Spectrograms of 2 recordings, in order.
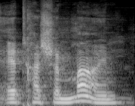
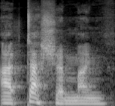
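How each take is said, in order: First: The 'ha' sound begins the second word. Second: The 'ha' sound ends the first word. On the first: The speaker calls it wrong. "instead of saying Et Hashamayim" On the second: The speaker calls it right. "you say Ata Shamayim"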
